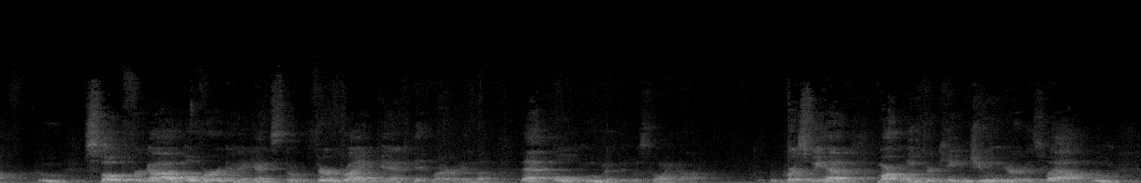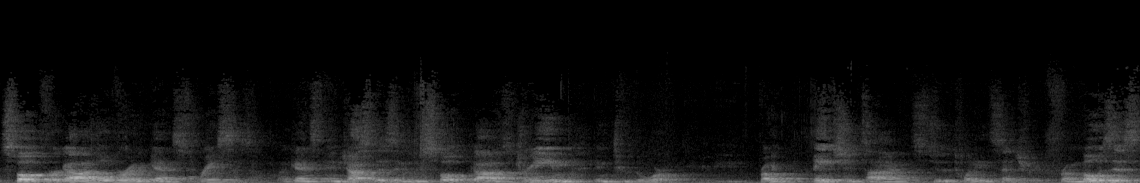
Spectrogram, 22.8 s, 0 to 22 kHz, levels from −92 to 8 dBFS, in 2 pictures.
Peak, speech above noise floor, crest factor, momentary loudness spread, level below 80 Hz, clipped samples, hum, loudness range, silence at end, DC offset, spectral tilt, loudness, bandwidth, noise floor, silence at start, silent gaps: -14 dBFS; 20 dB; 22 dB; 16 LU; -60 dBFS; under 0.1%; none; 9 LU; 0 s; under 0.1%; -7 dB/octave; -36 LUFS; 13 kHz; -56 dBFS; 0 s; none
